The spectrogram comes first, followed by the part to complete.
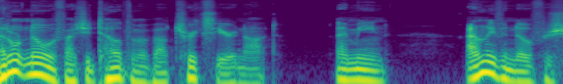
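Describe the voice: Over a quiet background, the reading aloud is plain.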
